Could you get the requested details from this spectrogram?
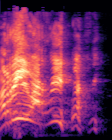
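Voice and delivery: very high, loud laughing cry; Mexican arriba. Pretend. Host showing how his accents always end, laughing arriba. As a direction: whoop it like a cartoon Mexican. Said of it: "yo empiezo el acento y termino con".

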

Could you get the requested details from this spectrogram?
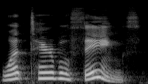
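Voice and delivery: high, loud, stretched demand; urgent question. A narrator's reading. Boy pressing the elf for details, urgent. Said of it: "said Harry at once".

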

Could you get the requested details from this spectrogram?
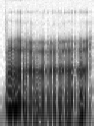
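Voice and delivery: voiceless rumbling growl; imitated ghost growl. Imitating the growl heard on the recording, rumbling. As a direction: mimic the growl from the boom mic. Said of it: "and then a growl".

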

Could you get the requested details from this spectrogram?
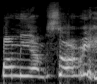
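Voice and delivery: high, whining apology; hammed-up whimper to mum; mock sorry child. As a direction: plead like a tearful little kid.

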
